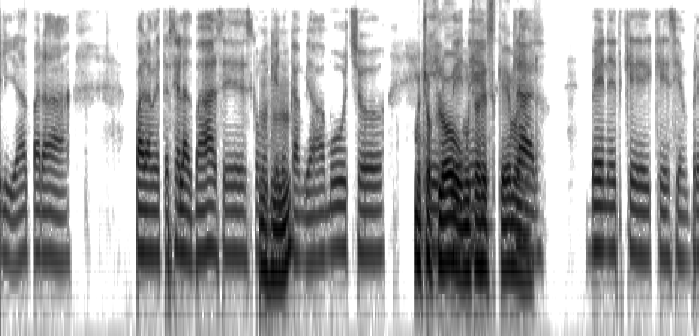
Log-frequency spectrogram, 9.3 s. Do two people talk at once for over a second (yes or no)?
yes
